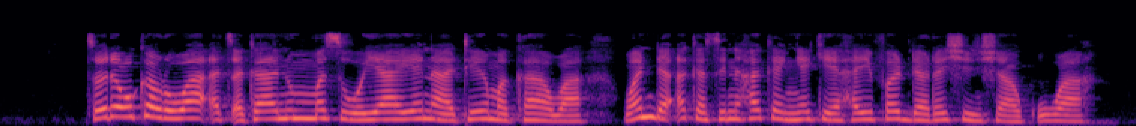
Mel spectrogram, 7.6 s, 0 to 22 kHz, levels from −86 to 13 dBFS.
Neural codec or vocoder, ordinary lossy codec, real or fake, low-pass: none; none; real; 7.2 kHz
